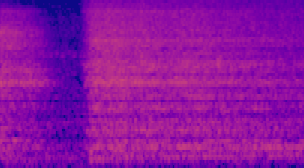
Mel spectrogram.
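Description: A long, faint breath that starts about half a second in and slowly fades, heard as a breathy hiss with no voice in it.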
